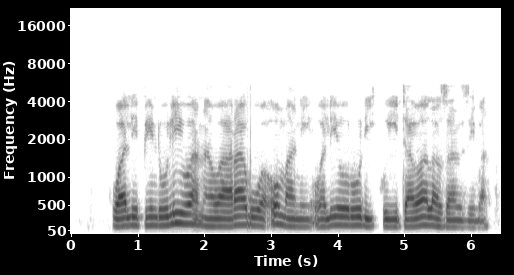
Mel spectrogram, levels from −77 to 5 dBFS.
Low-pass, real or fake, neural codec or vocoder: 5.4 kHz; fake; codec, 16 kHz, 16 kbps, FunCodec, trained on LibriTTS, 50 frames a second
